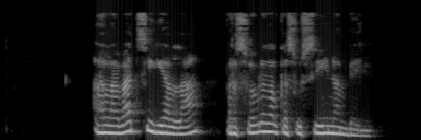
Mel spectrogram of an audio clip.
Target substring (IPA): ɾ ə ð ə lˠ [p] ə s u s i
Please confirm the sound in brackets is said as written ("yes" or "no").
no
